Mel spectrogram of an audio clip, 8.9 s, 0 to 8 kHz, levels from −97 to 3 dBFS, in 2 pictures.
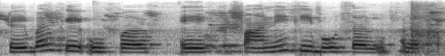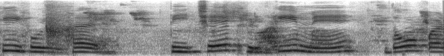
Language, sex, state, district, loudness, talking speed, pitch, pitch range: Hindi, male, Rajasthan, Jaipur, -12 LUFS, 110 wpm, 235 Hz, 215-275 Hz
